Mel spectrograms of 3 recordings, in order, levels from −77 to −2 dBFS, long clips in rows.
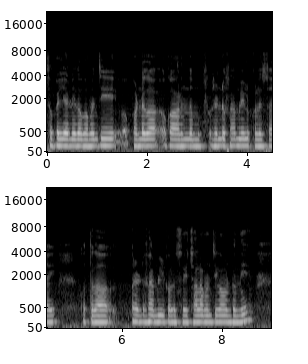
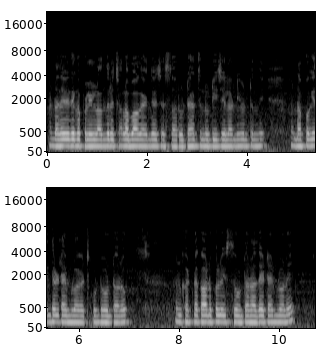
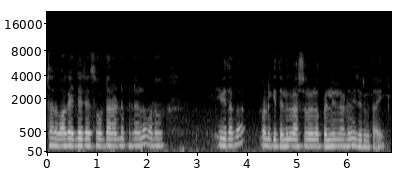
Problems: none marked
